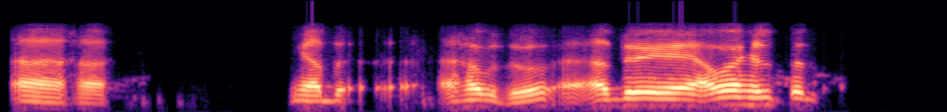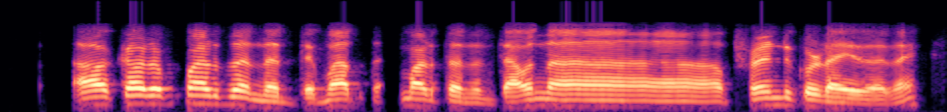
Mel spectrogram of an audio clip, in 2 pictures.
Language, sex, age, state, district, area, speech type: Kannada, male, 60+, Karnataka, Udupi, rural, conversation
